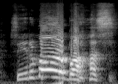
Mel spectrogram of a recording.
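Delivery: high, very loud call-out; hearty mock shout. Creed calling out to departing Michael, loud imitated holler. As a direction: holler a cheery farewell.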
